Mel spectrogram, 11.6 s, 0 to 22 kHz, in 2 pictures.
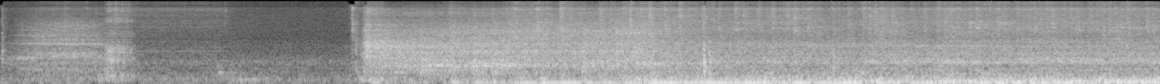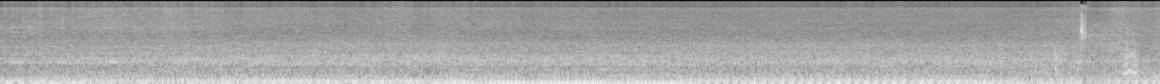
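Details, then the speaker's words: Mercedes R107 300 SL after ignition work, previously crank-no-start, plugs gapped 0.8: short crank, catches straight away, steady even idle without misfire. "so fitted the distributor cap started up no problem at all and then we left the car running for about half an hour just on idle"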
